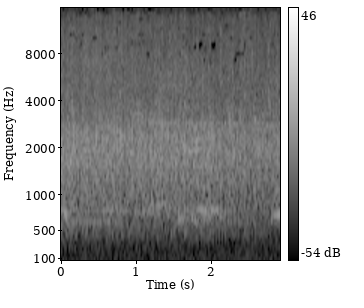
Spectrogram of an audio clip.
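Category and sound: crowd, audience cheering and applause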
